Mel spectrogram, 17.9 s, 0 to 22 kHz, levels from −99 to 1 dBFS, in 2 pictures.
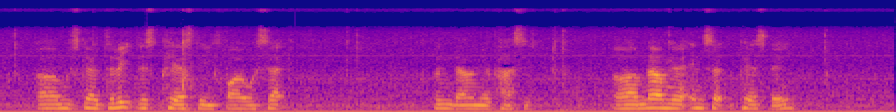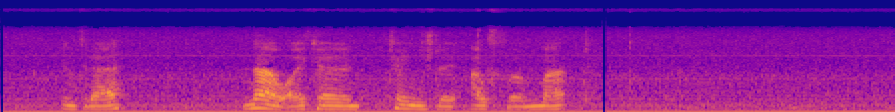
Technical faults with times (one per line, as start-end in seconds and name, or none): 2.95 gap between stream segments
8.95-8.99 gap between stream segments
14.98-15.02 gap between stream segments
